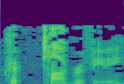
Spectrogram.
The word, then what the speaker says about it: cryptograffiti: I mean, it looks like crypto, but you were pronouncing it cryptograffiti. – Yeah, okay. Think of it cryptography and then graffiti together.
